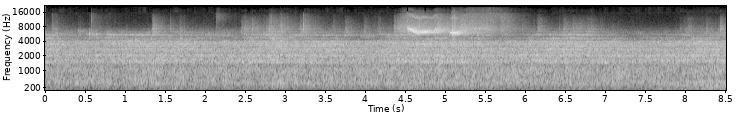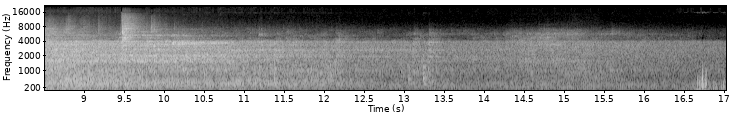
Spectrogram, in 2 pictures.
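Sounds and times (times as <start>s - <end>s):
train wheels on rails: 0.0s - 16.6s
high wheel squeal: 4.0s - 6.9s.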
